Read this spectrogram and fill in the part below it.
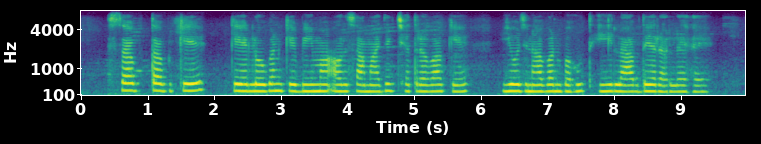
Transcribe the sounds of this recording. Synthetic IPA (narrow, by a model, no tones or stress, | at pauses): səbt̪əbke | keloːɡənkebiːmaʔɔːɾsaːmaːd͡ʒɪk̚t͡ʃʰet̪ɾəwake | joːd͡ʒnawənbəɦʊt̪ɦilaːbd̪eɾəɦleɦɛː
